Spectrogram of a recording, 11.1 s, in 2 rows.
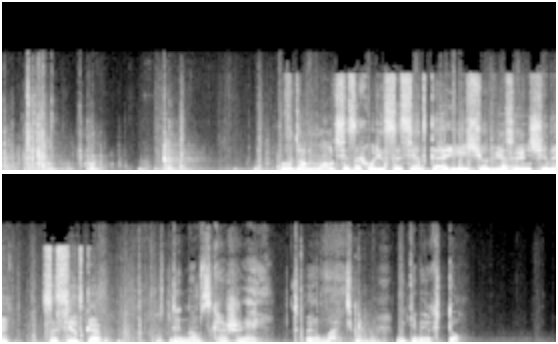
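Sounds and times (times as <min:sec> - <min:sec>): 
house door opening with knocks, scrapes and rattles: 0:00.0 - 0:02.2
speech: 0:02.8 - 0:10.3.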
